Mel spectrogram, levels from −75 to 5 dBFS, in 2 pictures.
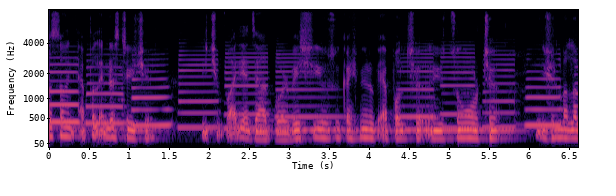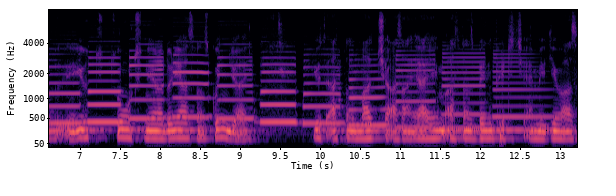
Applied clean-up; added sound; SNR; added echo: none; Wind instrument, woodwind instrument; 4 dB; none.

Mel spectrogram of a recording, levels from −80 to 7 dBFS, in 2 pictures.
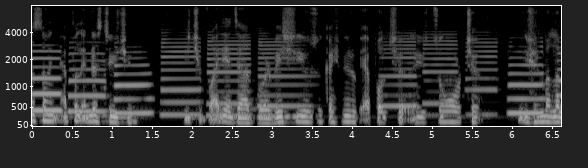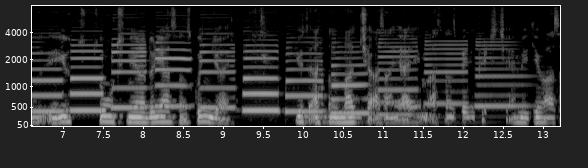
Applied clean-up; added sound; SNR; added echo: classical method spectral subtraction.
